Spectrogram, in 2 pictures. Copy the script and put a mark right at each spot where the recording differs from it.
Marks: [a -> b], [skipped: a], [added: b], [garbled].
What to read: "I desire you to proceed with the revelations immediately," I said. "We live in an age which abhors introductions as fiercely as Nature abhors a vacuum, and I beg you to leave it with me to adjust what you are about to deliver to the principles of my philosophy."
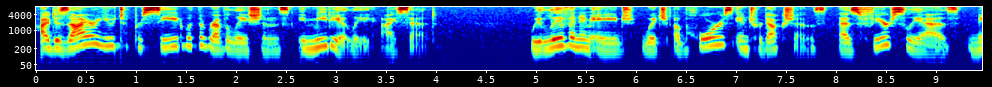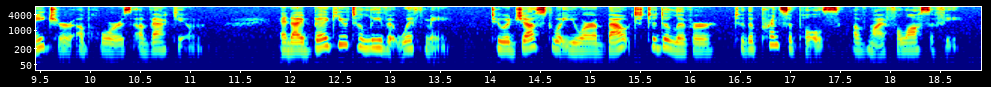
"I desire you to proceed with the revelations immediately," I said. "We live in an age which abhors introductions as fiercely as Nature abhors a vacuum, and I beg you to leave it with me to adjust what you are about to deliver to the principles of my philosophy."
